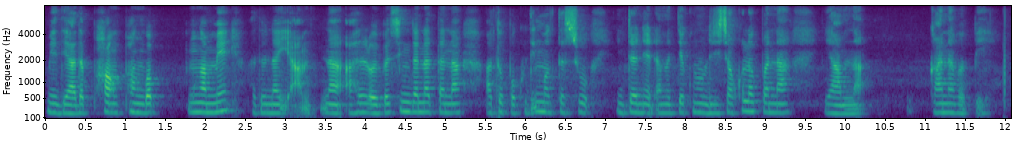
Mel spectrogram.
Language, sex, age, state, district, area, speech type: Manipuri, female, 45-60, Manipur, Bishnupur, rural, spontaneous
